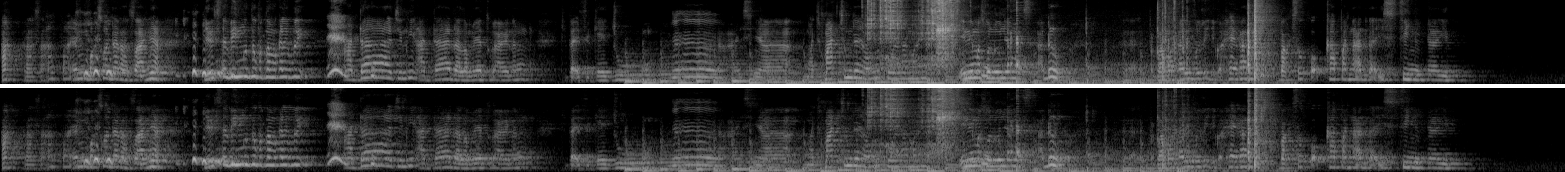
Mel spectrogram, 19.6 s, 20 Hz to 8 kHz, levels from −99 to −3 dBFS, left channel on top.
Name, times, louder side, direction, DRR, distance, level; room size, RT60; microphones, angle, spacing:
voice 1, 0.0-2.3 2.6-3.8 4.3-6.8 7.1-8.2 8.8-11.7 11.9-13.3 14.0-15.7 16.0-18.2, left 2 dB, 75° left, 5 dB, 3.0 m, -48 dB
voice 2, 1.0-1.4 2.4-2.8 4.1-4.4 8.4-9.2 12.0-12.4, left 2 dB, 20° left, 15 dB, 0.7 m, -43 dB
sound 1, 7.8-14.8, equal, 5° right, 3.3 m, -50 dB
sound 2, 10.8-16.2, left 8 dB, 45° left, 1.5 m, -41 dB
24.0 x 16.0 x 7.9 m, 0.91 s
head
